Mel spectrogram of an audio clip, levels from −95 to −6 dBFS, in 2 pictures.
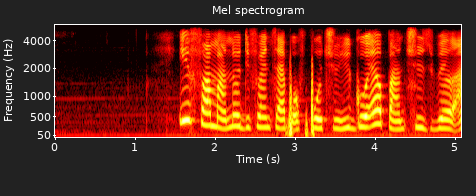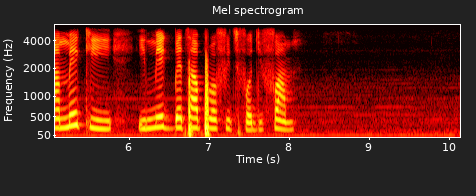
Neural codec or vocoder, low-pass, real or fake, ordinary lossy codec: none; 5.4 kHz; real; none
